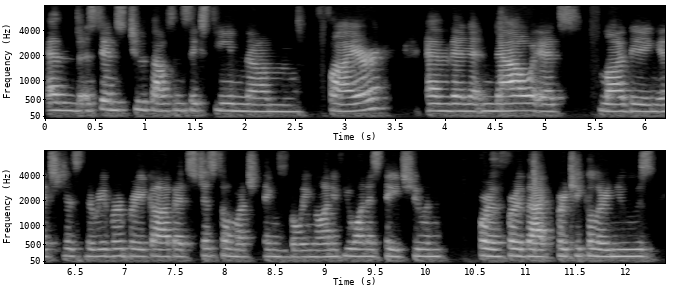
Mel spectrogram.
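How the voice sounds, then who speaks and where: A woman's voice: lowish voice, level tone, unhurried, fairly bright tone. A woman co-hosting a casual online talk show, speaking from indoors over a video call. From lives in Canada. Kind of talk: casual chat. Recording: distant mic on internet video call.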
